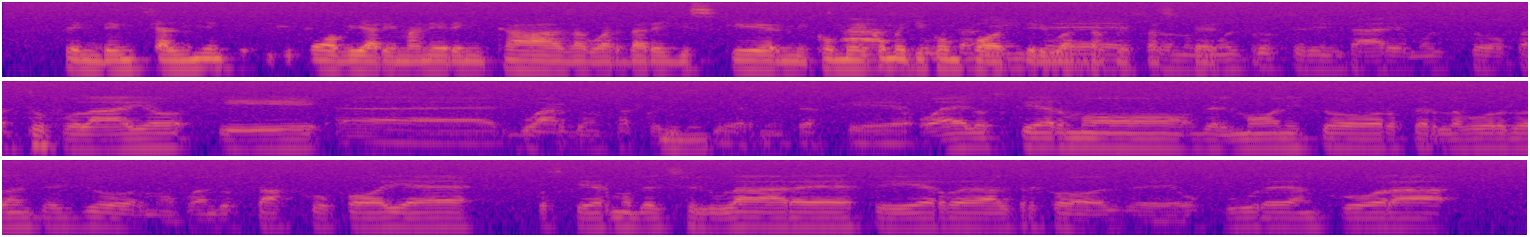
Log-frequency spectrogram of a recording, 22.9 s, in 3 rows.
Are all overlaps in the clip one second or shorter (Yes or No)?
No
